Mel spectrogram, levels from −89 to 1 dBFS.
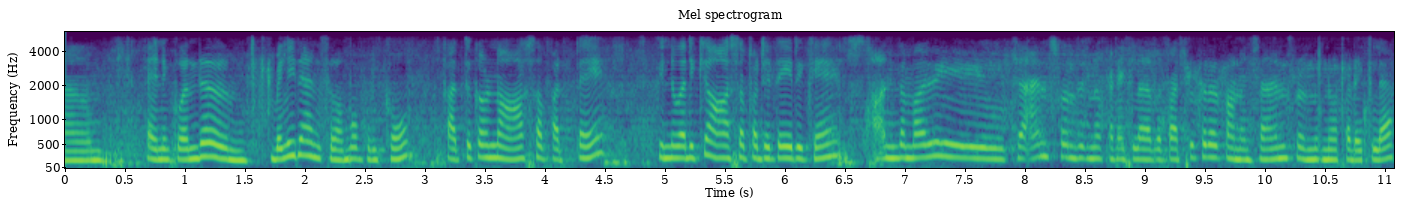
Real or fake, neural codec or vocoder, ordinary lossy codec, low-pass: fake; codec, 16 kHz, 4 kbps, X-Codec, HuBERT features, trained on LibriSpeech; none; 5.4 kHz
